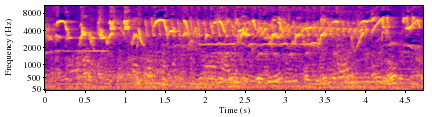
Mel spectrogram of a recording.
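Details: High, rapid bushlark song from a young contest bird in Cilacap, Java: tumbling slurred and rising notes packed tightly together, with a faint steady tone and soft lower chatter behind.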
